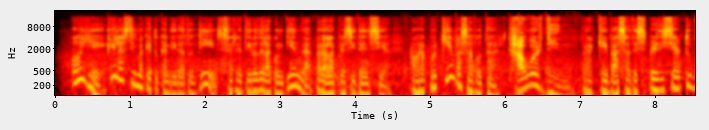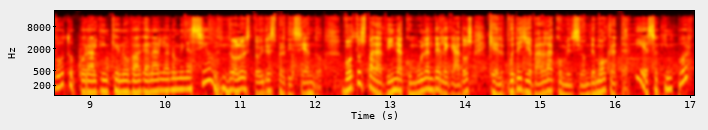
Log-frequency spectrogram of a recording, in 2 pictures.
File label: ad spanish; supertuesday; dean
